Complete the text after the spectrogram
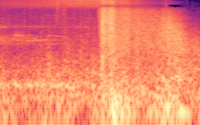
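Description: A figure lands in a pile of hay with a soft rustle.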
